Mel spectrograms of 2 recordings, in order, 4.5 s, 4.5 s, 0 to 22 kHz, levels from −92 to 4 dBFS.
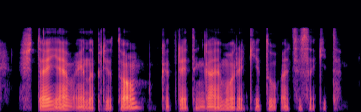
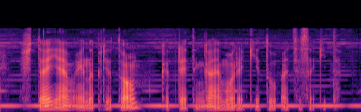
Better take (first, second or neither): first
